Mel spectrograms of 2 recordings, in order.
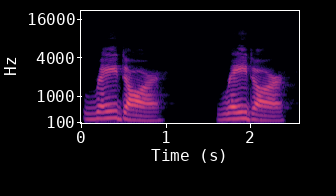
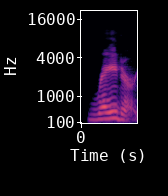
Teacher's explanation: You hear the first syllable is the stronger one, that's the primary stress, but then we hear the very clear dar, radar. So that second syllable has a secondary stress.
